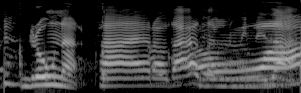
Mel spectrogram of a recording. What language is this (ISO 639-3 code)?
isl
